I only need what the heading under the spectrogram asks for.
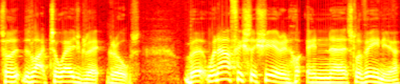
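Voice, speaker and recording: At a moderate pace, a man with a Yorkshire accent and a fairly high pitch talks with lively intonation and very even loudness. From northern England, South Kirkby, Yorkshire mining village. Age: 60s. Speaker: match angler. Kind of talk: interview answers in live-stream Q&A. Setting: live stream on Facebook.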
